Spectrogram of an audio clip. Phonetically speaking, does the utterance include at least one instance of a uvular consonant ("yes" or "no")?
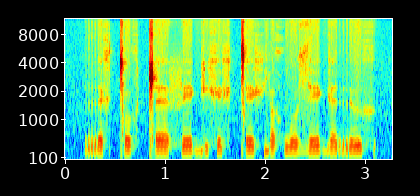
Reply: no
